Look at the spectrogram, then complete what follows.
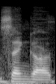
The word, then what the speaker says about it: Zengar: I'm going to call it Zengar because that's how you pronounce it in Japanese and it's sounds a lot cooler.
